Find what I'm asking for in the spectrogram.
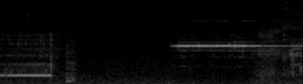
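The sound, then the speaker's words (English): Fax machine tones on a phone call to a fast-food restaurant: a steady low tone cuts off, faint line hiss follows, then a long, piercing high-pitched electronic whine sounds, thin and telephone-filtered. “There's a fax number, apparently.”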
